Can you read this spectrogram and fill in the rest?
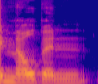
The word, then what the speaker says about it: Melbourne: Because in America, lots of people say Melbourne, based on the way it's spelled.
